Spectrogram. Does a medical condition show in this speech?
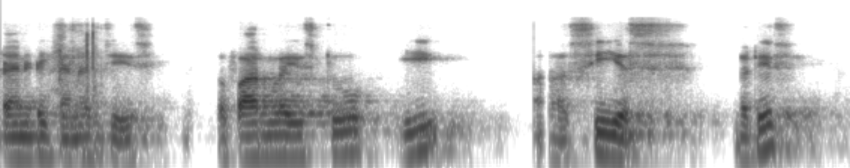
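No.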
